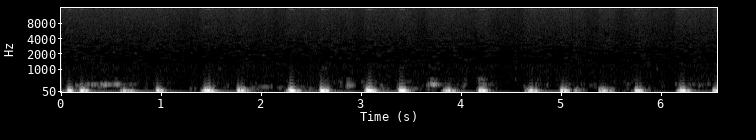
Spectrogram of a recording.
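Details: Heartbeat recorded late at night while resting in bed before sleep: regular low paired thumps at about 76 beats a minute; normal rhythm.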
